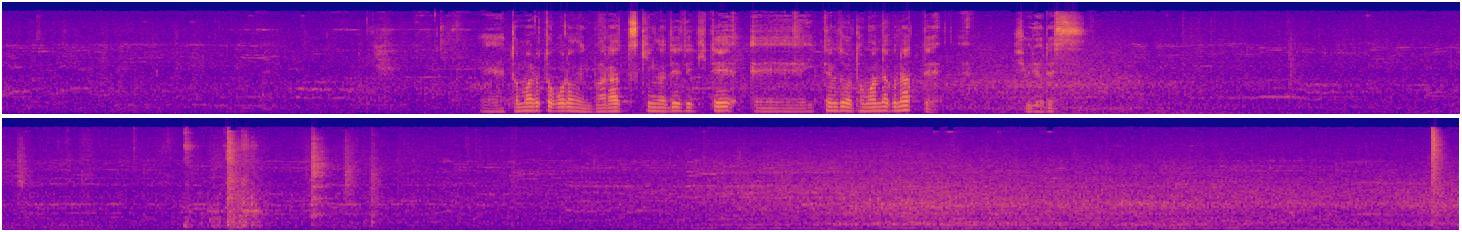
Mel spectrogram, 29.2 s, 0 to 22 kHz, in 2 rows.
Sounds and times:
Music: 0:00.0 - 0:29.1
Speech: 0:04.8 - 0:09.4, 0:10.1 - 0:10.9.

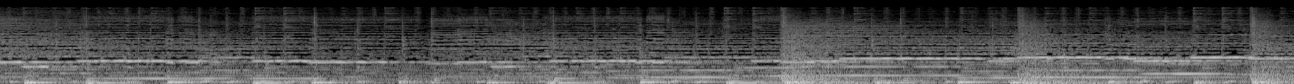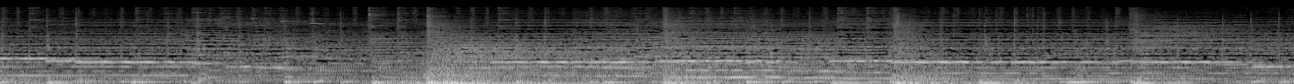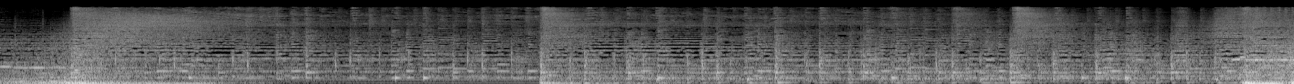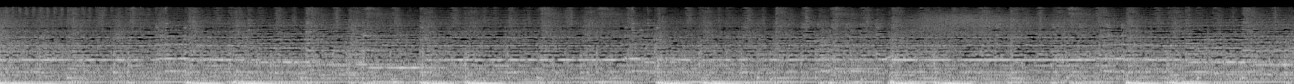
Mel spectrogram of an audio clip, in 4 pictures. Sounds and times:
Soul music: 0:00.0 - 0:51.7.

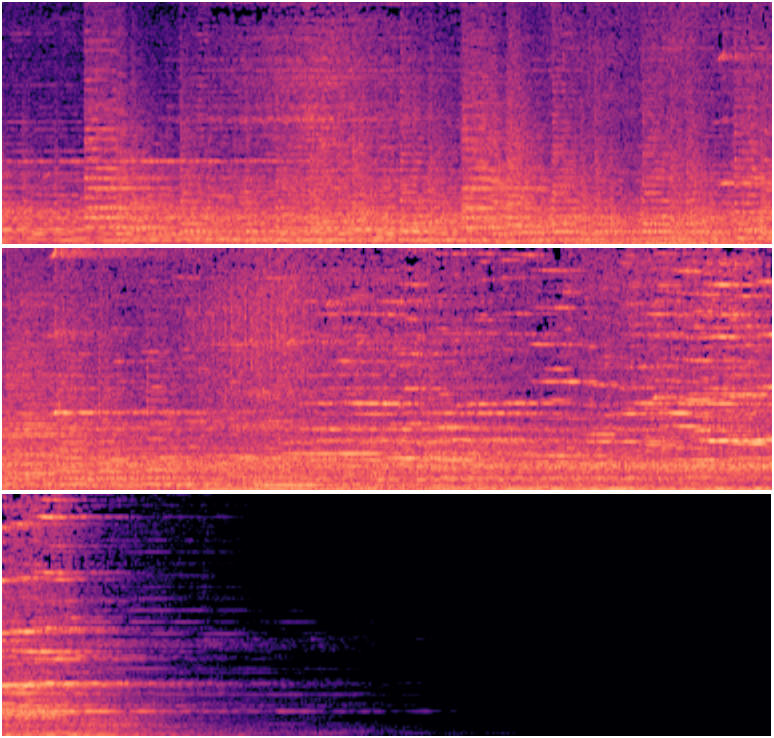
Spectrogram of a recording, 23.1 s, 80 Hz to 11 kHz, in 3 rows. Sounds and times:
Soundtrack music: 0:00.0 - 0:18.2.

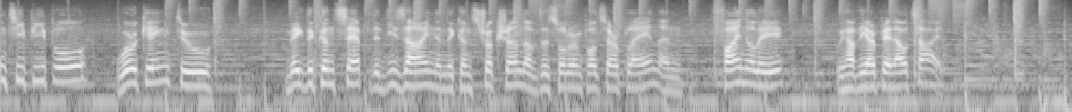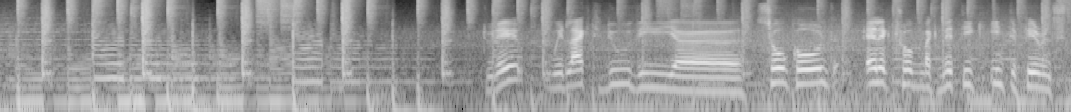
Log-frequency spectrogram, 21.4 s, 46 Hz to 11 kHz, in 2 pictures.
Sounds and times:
Speech: 0:00.0 - 0:02.1, 0:02.9 - 0:07.8, 0:08.4 - 0:09.5, 0:15.6 - 0:21.4
Music: 0:00.0 - 0:21.4.

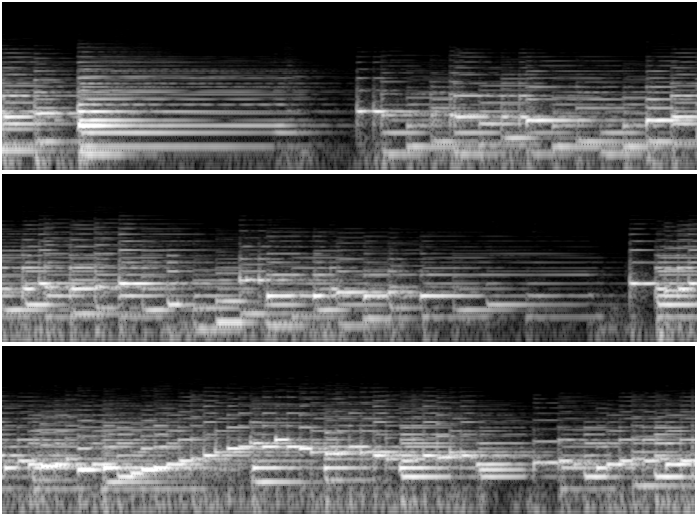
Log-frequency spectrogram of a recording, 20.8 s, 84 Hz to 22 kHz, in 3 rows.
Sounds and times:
Music: 0:00.0 - 0:20.8.

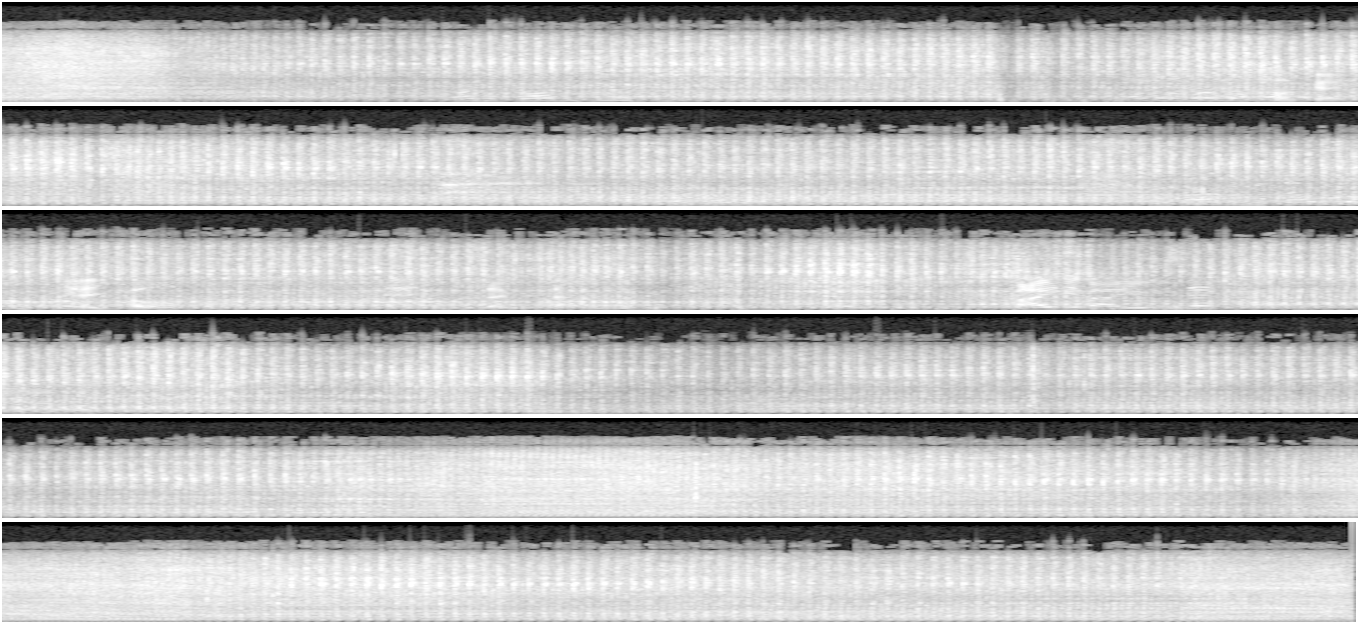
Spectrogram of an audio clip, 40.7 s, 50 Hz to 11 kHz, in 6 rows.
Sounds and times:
Vehicle: 0:00.0 - 0:40.6.

